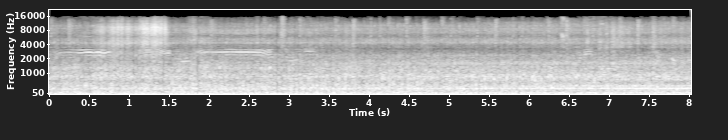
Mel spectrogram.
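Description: Motorcycle running steadily under heavy wind noise on the microphone, with a constant engine hum beneath it. A few short high tones sound in the first three seconds.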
